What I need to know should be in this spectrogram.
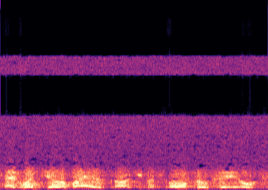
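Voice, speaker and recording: An actor playing the solemn narrator of an old-time radio adventure serial, with dramatic, declamatory delivery. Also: male voice, fairly high pitch, wildly swooping pitch, normal speed, muffled recording. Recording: very noisy old radio recording.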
